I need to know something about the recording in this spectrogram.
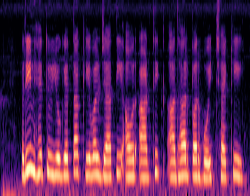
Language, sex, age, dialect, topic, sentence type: Maithili, female, 25-30, Southern/Standard, banking, question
